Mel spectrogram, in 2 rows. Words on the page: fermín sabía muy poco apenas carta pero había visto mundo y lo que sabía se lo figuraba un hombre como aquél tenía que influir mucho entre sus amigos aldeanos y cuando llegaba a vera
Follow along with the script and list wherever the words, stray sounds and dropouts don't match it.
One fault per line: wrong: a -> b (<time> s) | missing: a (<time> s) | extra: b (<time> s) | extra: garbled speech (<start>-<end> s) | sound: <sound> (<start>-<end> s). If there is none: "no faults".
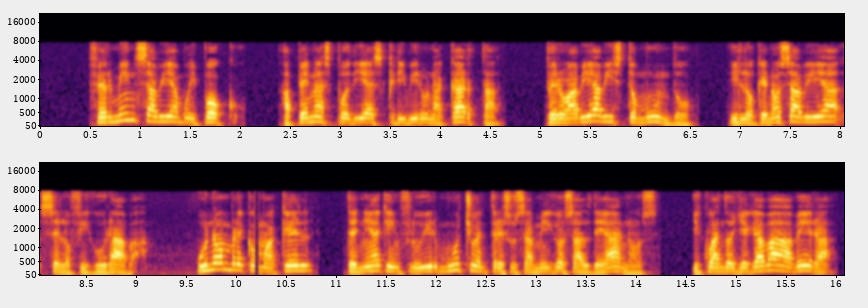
extra: podía escribir una (2.9 s)
extra: no (7.3 s)
sound: dropout (10.2-10.2 s)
